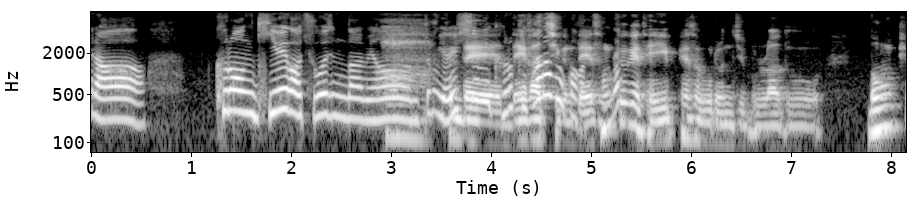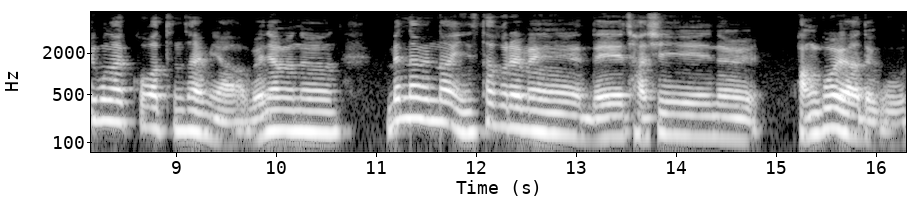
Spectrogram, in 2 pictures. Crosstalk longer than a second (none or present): present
